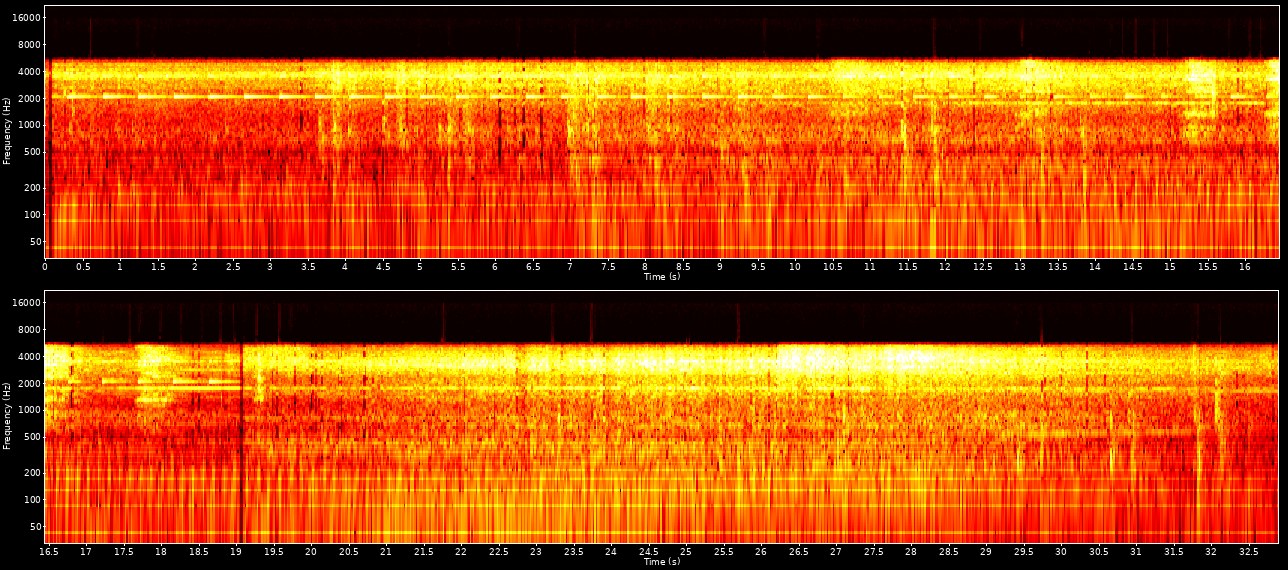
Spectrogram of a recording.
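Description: Fukui Railway electric train running along the rails at a station, a steady rumble of wheels and motors that grows louder in the second half. A thin steady high tone sounds until about two-thirds of the way through.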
